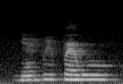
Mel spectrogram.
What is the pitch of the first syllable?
low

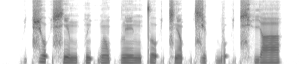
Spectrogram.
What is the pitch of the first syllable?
high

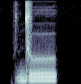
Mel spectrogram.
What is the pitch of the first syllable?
high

